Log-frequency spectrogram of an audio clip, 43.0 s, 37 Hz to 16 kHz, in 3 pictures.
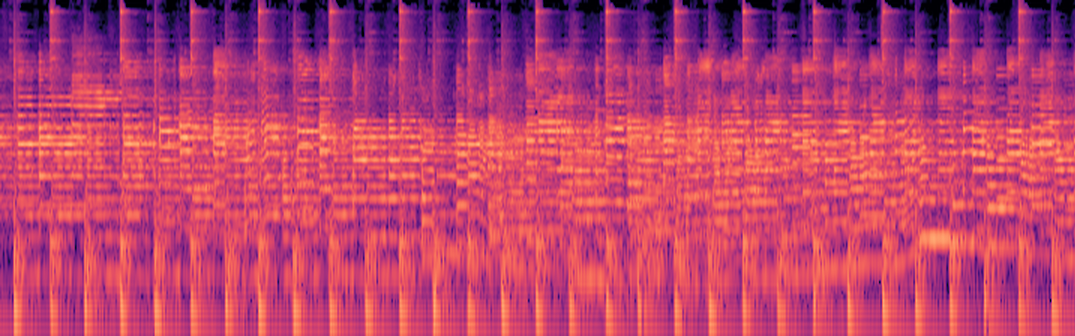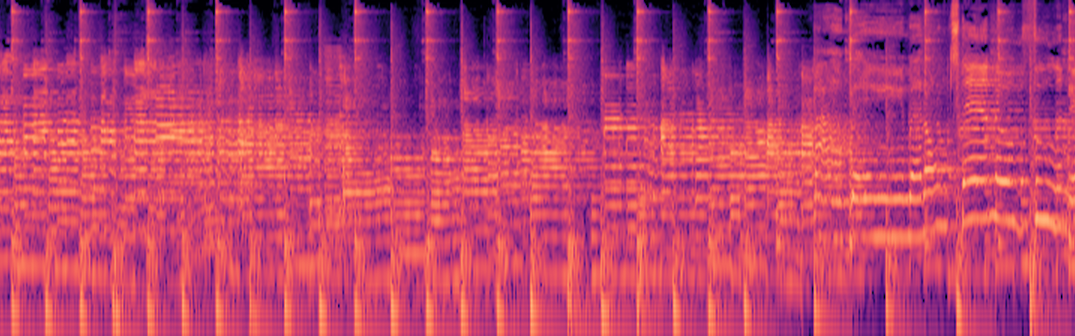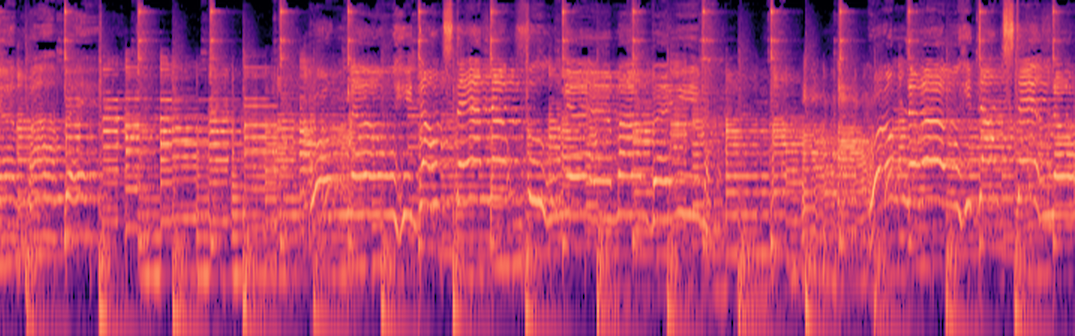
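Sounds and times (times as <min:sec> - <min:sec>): steady beat: 0:00.0 - 0:27.4
electric guitar blues: 0:00.0 - 0:43.0.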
